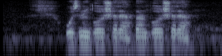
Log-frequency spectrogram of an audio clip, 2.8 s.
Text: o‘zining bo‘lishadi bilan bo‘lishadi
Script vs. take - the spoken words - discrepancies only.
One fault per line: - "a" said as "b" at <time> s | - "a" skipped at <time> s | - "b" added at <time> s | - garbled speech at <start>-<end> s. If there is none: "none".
none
